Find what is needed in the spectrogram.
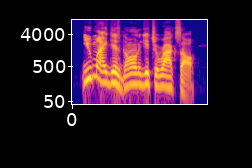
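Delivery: ordinary delivery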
